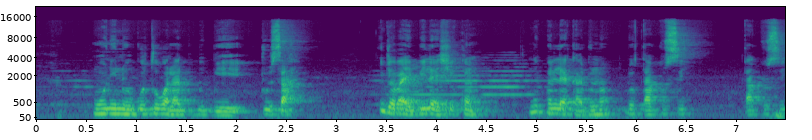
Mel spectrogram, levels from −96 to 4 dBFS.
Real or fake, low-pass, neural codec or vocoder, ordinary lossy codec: real; 14.4 kHz; none; none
